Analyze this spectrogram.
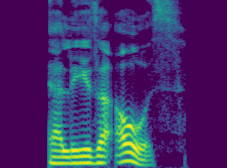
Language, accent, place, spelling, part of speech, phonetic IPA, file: German, Germany, Berlin, erlese aus, verb, [ɛɐ̯ˌleːzə ˈaʊ̯s], De-erlese aus.ogg
- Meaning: inflection of auserlesen: 1. first-person singular present 2. first/third-person singular subjunctive I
